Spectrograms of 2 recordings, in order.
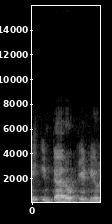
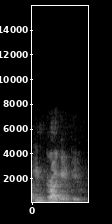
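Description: First: इंटेरोगेटिव in full, with "tero" as two syllables; British-style इंटेरोगेटिव, middle vowels all sounded; British pronunciation. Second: इंट्रागेटिव with the middle squeezed to "tra"; American-style इंट्रागेटिव, one syllable shorter; American pronunciation. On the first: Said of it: "British language में". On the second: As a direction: say इंट्रागेटिव the American way, dropping the "e" after t. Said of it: "American language में बोलेंगे तो ये होगा". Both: Shown as a demonstration.

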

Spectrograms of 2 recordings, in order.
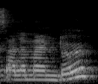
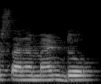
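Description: First: American "salamander" ending in a sounded R; American accent. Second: British "salamander" ending in "doh", R silent; British accent. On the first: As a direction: give "salamander" the American R-coloured "der" ending. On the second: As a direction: drop the final R of "salamander", British-style. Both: Shown as a demonstration. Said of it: "so this you can be".

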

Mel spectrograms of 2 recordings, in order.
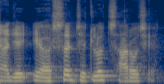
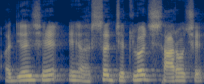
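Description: First: Said in the usual way. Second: Slow, careful restatement. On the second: Shown as a demonstration.

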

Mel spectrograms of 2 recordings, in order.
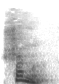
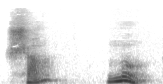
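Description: First: Said in the usual way. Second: Cha-mo, cha and mo apart; split into syllables. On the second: Shown as a demonstration. Teacher to class, Cha-mo split into syllables. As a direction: tap out Cha-mo in two beats. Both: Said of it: "Un doigt pour chat".

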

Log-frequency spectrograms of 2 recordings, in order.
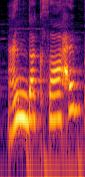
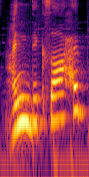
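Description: The two takes are said the same way.

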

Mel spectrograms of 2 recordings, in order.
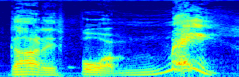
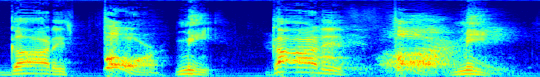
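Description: First: ME stretched out with a swoop in pitch; slow, loud phrase landing hard on "me"; stress on me. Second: FOR punched loud, slow drawn-out phrase; loud, deliberate demo with FOR standing out; stress on for. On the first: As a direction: draw out the final word me. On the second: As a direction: slowly hit the word "for" hard. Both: Shown as a demonstration. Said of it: "say it like this".

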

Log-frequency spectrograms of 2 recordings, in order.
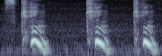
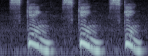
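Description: First: Skin as "s-khin", then king with bursts of air; skin, king, king, exaggerated airy k; aspirated k. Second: Skin three times as "sgin", no air; skin, spaced out, k with no puff; unaspirated k. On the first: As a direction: puff hard on the k in skin, king, king. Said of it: "但如果你送气呢". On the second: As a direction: repeat skin evenly with a g-like k. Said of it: "你看它不抖的啊". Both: Shown as a demonstration.

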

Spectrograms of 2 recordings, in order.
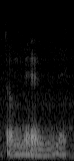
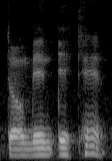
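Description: First: A soft try at "Dominican"; sounding it out. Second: "Dominican" drawn out slowly, each syllable apart; "Dominican" said slowly as Do-mi-ni-can. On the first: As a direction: sound it out for the kids. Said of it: "That's the first syllable". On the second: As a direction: stretch "Dominican" into its four syllables for beginning readers. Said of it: "Four syllables". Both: Shown as a demonstration.

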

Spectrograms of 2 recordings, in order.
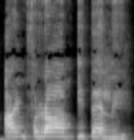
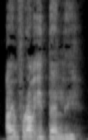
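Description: First: Put-on voice. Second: Said in the usual way. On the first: Answers in an acted voice.

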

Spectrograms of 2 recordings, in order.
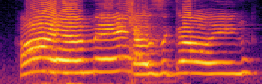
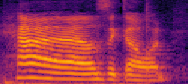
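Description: First: Loud, much higher bright greeting; overly cheerful high hello; rehearsed greeting. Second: Said in the usual way. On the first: Pretend. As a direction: practise a peppy hello in the mirror. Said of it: "what are you gonna say?". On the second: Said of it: "We'll go with".

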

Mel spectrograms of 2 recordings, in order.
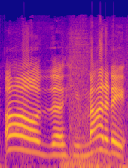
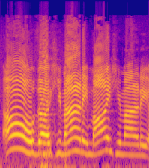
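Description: First: Hammed-up tragic wail; overacted dramatic lament; mock despair. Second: Hammed-up tragic wail, much louder; overacted loud lament over lost humanity; mock despair, louder. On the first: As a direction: play the dying hero over the top. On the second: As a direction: bellow it like a stage tragedy. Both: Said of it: "mock melodrama".

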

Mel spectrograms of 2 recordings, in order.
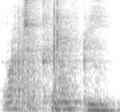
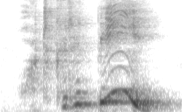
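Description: First: Said in the usual way. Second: Higher-pitched wondering question; puzzled, surprised storybook voice. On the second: Acted. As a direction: ask in acted surprise, pitch swooping up. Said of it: "said Floppy in surprise".

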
